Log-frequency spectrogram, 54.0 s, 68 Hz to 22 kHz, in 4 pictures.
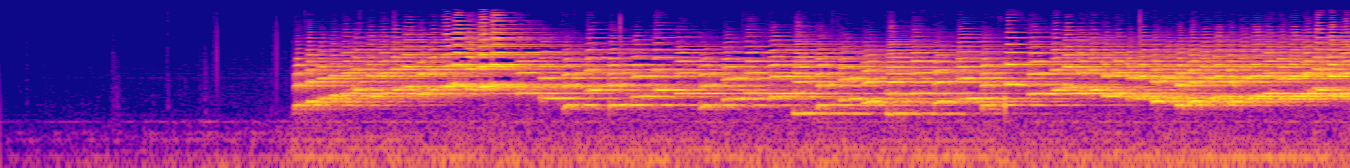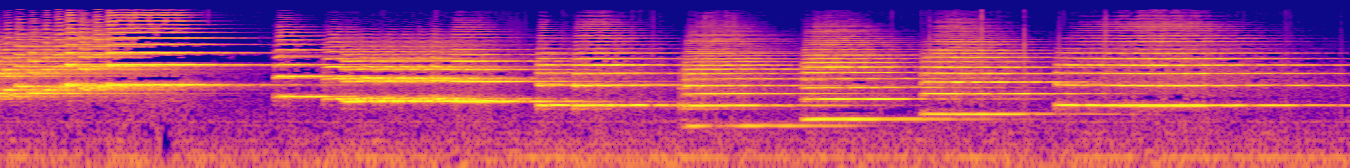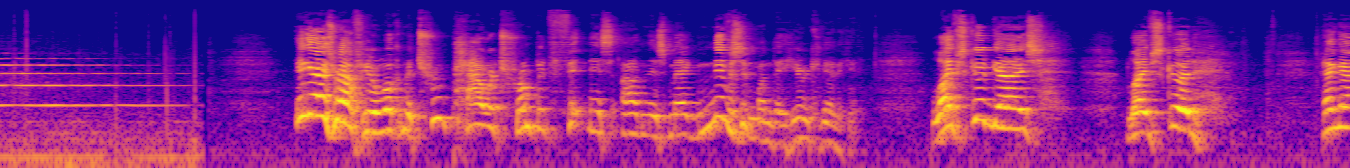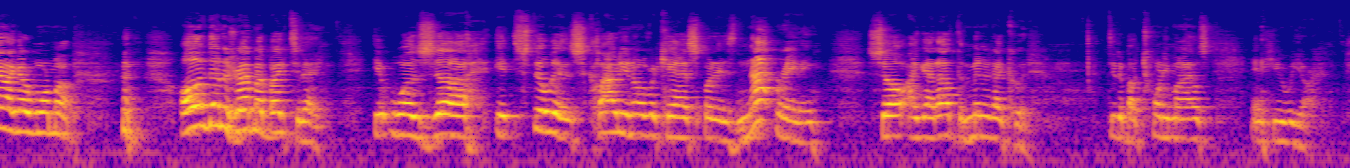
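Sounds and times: faint low rumble: 0.0 - 3.0
music with trumpet and strings: 2.9 - 29.1.

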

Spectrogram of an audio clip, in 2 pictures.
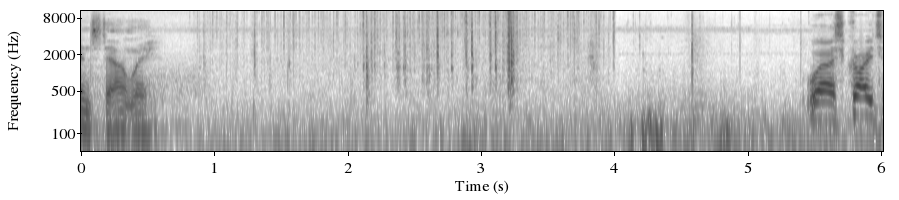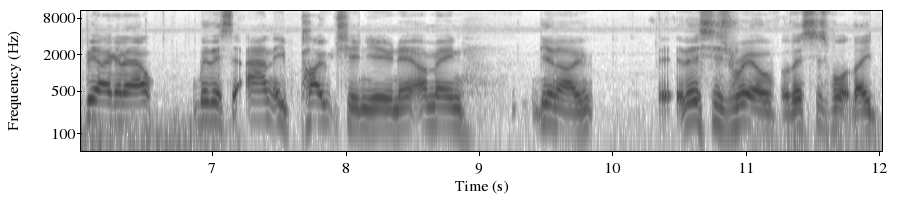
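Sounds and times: campfire crackling and snapping: 0.6 - 8.4.

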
